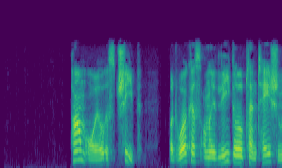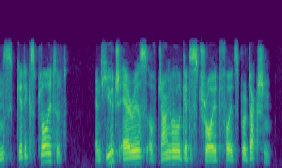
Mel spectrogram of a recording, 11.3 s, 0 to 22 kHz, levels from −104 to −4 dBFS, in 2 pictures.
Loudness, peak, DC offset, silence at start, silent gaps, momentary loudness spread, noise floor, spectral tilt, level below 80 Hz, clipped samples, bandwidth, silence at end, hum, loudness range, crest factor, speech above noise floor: -24 LUFS; -8 dBFS; under 0.1%; 1.4 s; 3.25-3.35 s; 9 LU; -85 dBFS; -2 dB/octave; -70 dBFS; under 0.1%; 8.2 kHz; 0.25 s; none; 3 LU; 18 dB; 61 dB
